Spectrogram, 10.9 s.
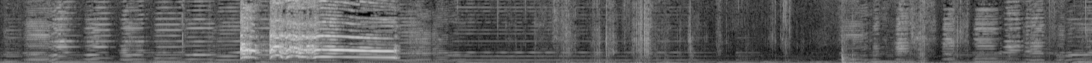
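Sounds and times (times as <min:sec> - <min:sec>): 
rooster crowing: 0:02.4 - 0:04.1.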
